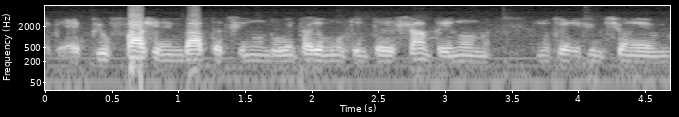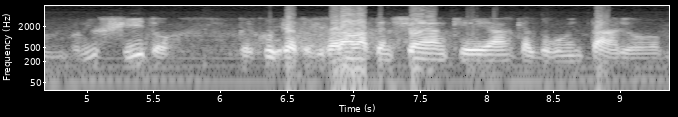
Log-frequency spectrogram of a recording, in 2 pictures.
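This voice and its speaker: A man answering as an interview guest in a halting, conversational way, repeating words and letting phrases trail off. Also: lowish voice, low-quality recording. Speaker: film producer, interview guest.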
